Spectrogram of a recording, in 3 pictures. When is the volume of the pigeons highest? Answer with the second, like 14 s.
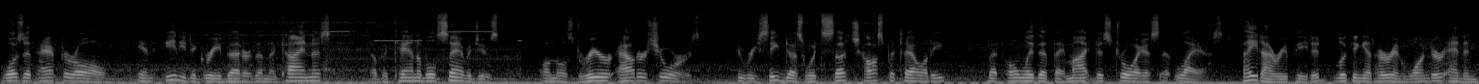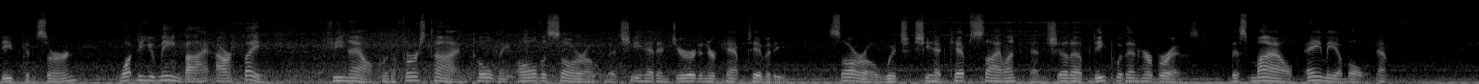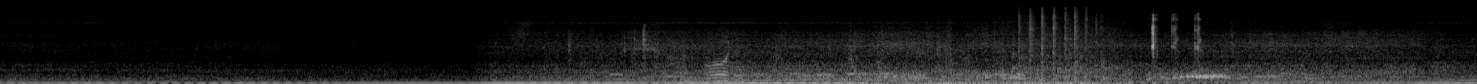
42 s.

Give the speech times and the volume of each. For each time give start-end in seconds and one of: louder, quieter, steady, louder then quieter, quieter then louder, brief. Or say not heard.
0.0-28.7 steady.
